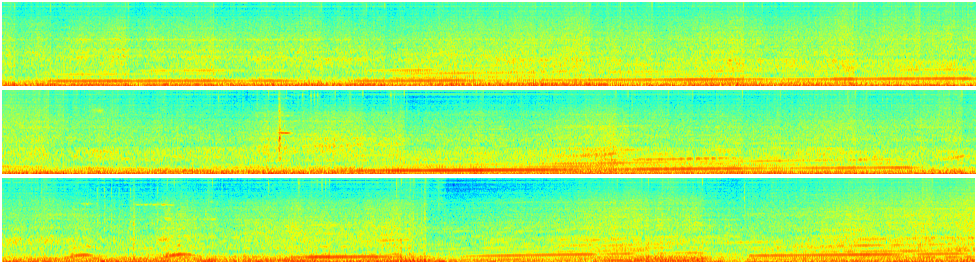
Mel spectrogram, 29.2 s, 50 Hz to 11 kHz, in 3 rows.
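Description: Porsche 911 GT3 RS's naturally aspirated flat-six engine heard from inside the cabin at racing speed: it climbs in pitch under full throttle with stepped upshifts, falls away about ten seconds in, gives two quick throttle blips around twenty seconds in, then pulls hard again with an upshift near the end.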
